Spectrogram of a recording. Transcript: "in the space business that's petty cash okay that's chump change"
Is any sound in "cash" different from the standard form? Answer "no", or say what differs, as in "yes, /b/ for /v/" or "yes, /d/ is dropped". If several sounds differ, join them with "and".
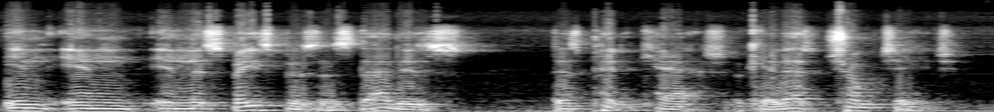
no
